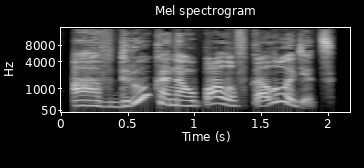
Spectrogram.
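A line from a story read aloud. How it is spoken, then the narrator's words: Cheerful guess. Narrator (Russian): весело предположил Дэви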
